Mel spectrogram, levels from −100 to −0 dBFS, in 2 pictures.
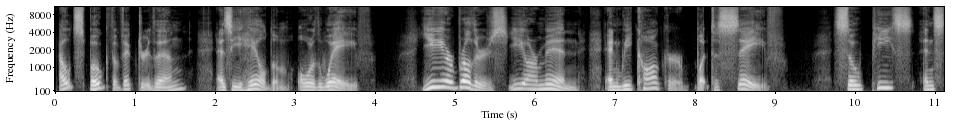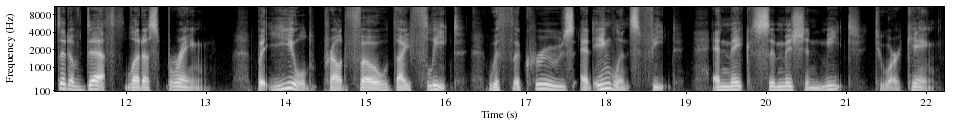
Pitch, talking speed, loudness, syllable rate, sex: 145 Hz, 140 wpm, -21 LUFS, 3.4 syllables/s, male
